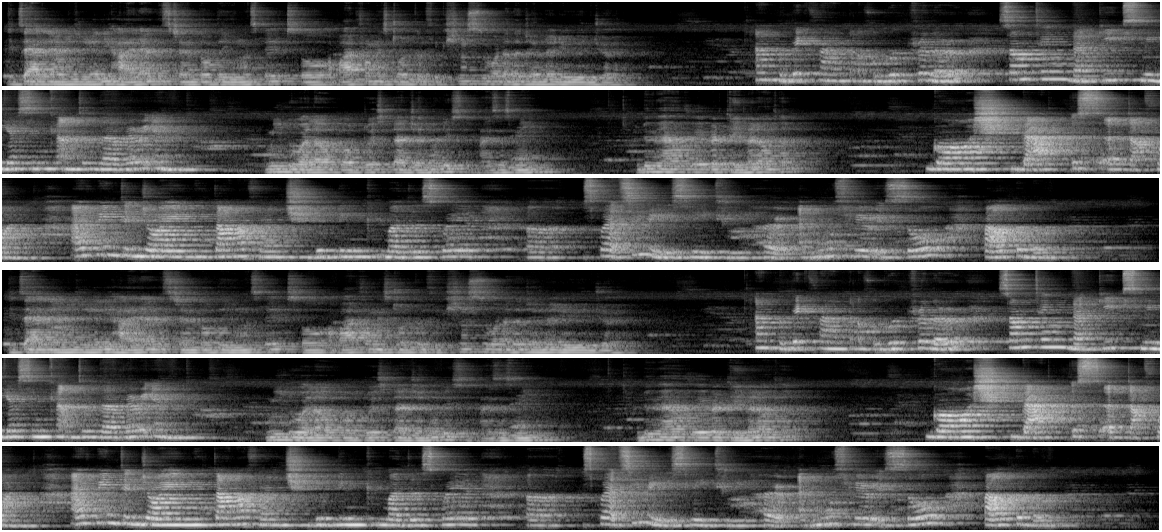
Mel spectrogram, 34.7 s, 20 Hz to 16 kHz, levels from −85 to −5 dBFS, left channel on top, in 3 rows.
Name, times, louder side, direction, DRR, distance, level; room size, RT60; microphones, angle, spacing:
voice 1, 0.0-6.2 14.2-17.0 17.9-19.5, equal, 90° left, -2 dB, 0.8 m, -30 dB
voice 2, 7.5-13.7 16.7-16.8 20.8-28.7 29.1-33.7, right 2 dB, 20° right, -2 dB, 0.6 m, -24 dB
5.2 x 2.0 x 4.4 m, 1.3 s
head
